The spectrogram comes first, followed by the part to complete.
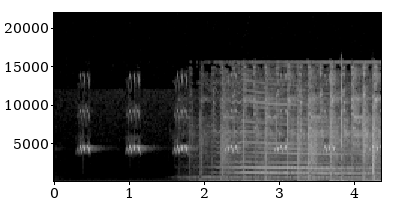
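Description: A cricket chirping in short, evenly spaced chirps, roughly one every half second or so. About two seconds in, soft sustained background music fades in and grows louder, and the chirps carry on beneath it.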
